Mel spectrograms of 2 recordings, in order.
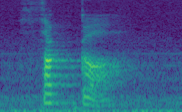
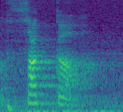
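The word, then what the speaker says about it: さっか: So for example, if I were to write this one, this would be sakka, because this small tsu basically indicates that the ka is a double consonant, so you would pronounce it stronger, so sakka.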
